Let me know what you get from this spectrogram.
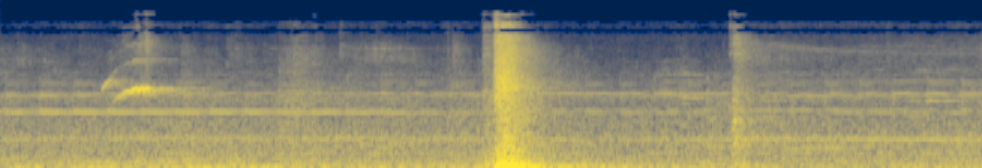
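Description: Interior ambience of a stopped commuter train at a station platform: a steady low rumble with faint steady hum tones, a brief rising chirp about a second in, and one loud sudden burst lasting about half a second a little past the middle, followed by a small click.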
